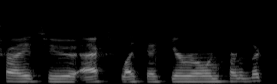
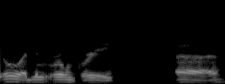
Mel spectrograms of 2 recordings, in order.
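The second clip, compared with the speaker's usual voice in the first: ordinary delivery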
